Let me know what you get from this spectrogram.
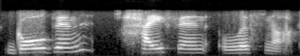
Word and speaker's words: Golden-Lisnock: So my name is spelled Stacey with an E, S-T-A-C-E-Y. Golden-Lisnock. So it's Golden, G-O-L-D-E-N, hyphen Lisnock is L-I-S, like Sam, N like Nancy, O-C-K.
